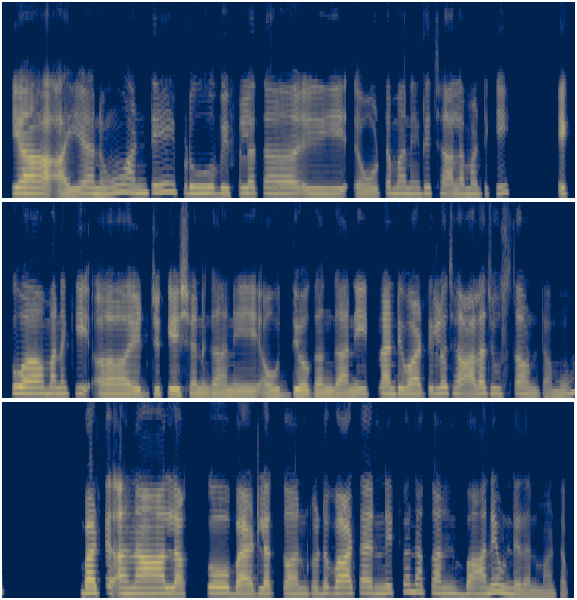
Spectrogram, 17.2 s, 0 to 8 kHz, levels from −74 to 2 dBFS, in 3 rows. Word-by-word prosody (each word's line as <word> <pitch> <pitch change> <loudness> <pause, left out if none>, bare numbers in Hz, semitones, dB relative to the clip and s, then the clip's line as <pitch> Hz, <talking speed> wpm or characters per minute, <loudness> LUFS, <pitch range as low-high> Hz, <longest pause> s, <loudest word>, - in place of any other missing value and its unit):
Yeah! 245 -1 +7 0.2
అయ్యాను. 225 +2 -1 0.3
అంటే 270 +2 -3 0.2
ఇప్పుడు 265 -3 -4 0.3
విఫలత 240 +1 -4 0.5
ఈ - - -2 0.5
ఓటమనేది 235 +2 -5
చాలా 215 -1 -2
మటికి 230 +4 -7 0.6
ఎక్కువ 260 +3 -1 0.3
మనకి 240 0 -2 0.2
ఆహ్, 220 0 +2
ఎడ్యుకేషన్ 215 +1 0
గాని, 200 0 -2 0.3
ఉద్యోగం 205 +1 -1
గాని 200 +1 0
ఇట్లాంటి 230 0 0
వాటిల్లో 230 +3 0
చాలా 210 +1 +2
చూస్తా 230 +1 -5
ఉంటాము. 185 -1 -7 0.9
బట్ 275 0 +6 0.2
ఆహ్, 245 - +1
నా 245 - +8 0.3
లక్కో 230 +2 0 0.2
బ్యాడ్ 220 -1 +4
లక్కో 230 0 -2
అనుకుంటే 230 +3 -5
వాటన్నిటిలో 260 +4 +1
నాకన్ 265 -3 -3 0.2
బానే 235 +5 0
ఉండేదనమాట. 195 -5 -6
230 Hz, 110 wpm, -22 LUFS, 215-245 Hz, 0.9 s, నా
